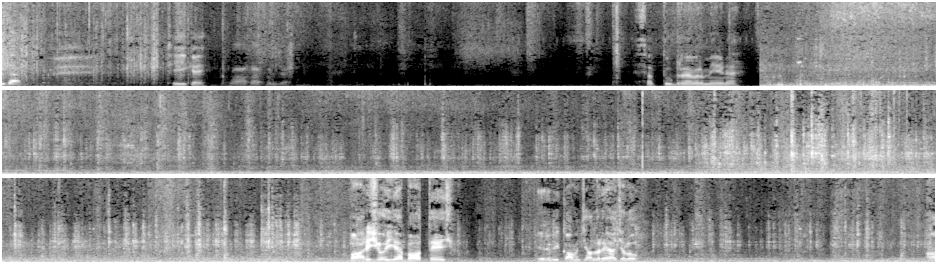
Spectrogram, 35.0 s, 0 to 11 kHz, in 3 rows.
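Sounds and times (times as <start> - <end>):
farm machinery engine running: 9.5 - 35.0
machinery rattling and clatter: 9.5 - 35.0.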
